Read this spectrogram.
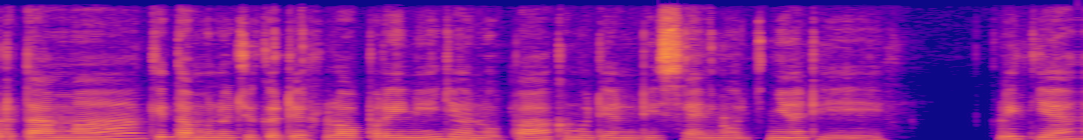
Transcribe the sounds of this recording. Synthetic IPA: pərt̪amakit̪amənud͡ʒukədefelopərinid͡ʒaŋanlupakəmudiandisajnmot̪ɲadi | klɪk̚ja

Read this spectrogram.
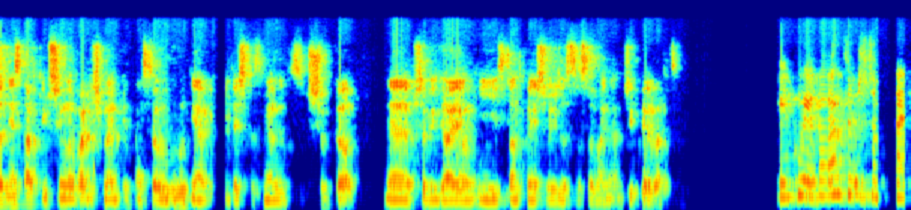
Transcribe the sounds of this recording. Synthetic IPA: ɛd̪̚ɲɛst̪afkʲipʂɘjmɔvalʲiɕmɘpʲjɛt̪̚nast̪ɛɡɔɡɾud̪ɲaʔivʲid̪at͡ɕt̪ɛzmʲjanɘd̪ɔsɘ̥t͡ɕʂɘp̚kɔ | pʂɛbʲjɛɡajɔ̃w̃ʔist̪ɔnt̪̚kɔɲɛʂɔʑd̪ɔst̪ɔsɔva̰ɲa̰d͡ʑɛŋkujɛba̰ɾd̪z̥ɔ | d͡ʑɛŋkujɛbaɾd̪zɔt͡ʂɨsɔ̃pt̪a

